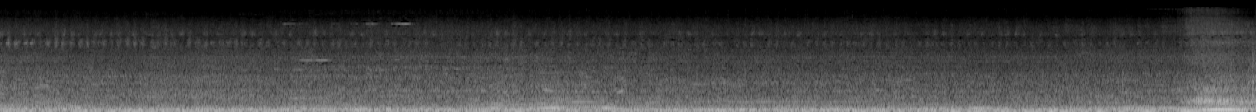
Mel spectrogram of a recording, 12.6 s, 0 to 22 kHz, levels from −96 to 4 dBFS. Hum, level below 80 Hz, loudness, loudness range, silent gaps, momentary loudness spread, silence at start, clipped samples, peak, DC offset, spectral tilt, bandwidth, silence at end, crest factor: none; -36 dBFS; -34 LUFS; 1 LU; none; 4 LU; 0 s; under 0.1%; -14 dBFS; under 0.1%; -7.5 dB/octave; 11 kHz; 0 s; 18 dB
